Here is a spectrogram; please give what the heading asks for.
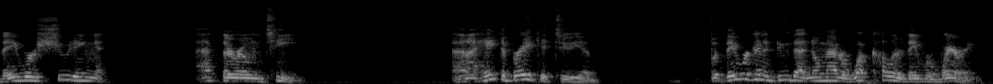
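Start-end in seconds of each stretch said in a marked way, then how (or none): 0.0-3.0 drawn-out, slow, deliberate word-by-word delivery. Repeating the previous sentence for emphasis, said slowly. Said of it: "let me say that again slowly".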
